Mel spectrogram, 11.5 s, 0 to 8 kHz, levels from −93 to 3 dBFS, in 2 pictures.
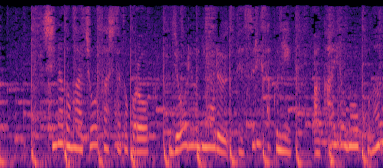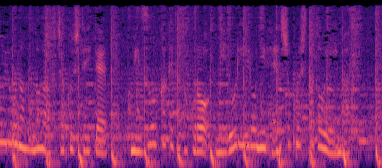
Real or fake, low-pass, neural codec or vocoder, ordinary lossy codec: fake; 7.2 kHz; vocoder, 22.05 kHz, 80 mel bands, Vocos; MP3, 32 kbps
